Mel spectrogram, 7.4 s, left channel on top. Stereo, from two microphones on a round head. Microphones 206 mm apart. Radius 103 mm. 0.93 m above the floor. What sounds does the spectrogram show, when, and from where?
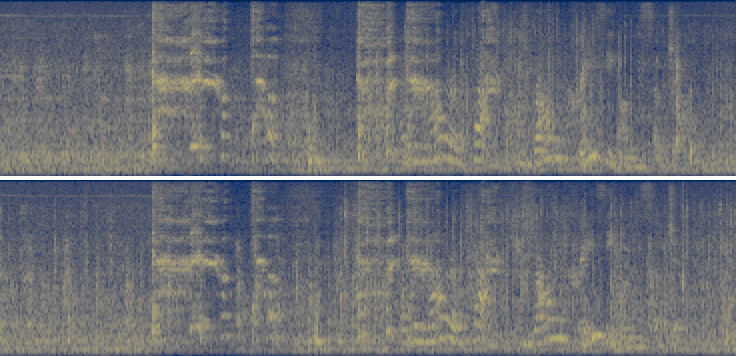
1.5 s a cough: 20° left (ahead or behind), 0.5 m
4.0 s a woman speaking: centre (ahead or behind), 1.5 m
